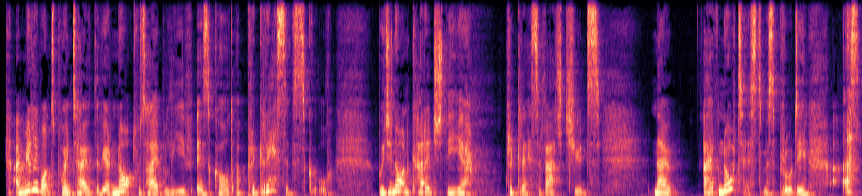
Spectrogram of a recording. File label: dramatic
